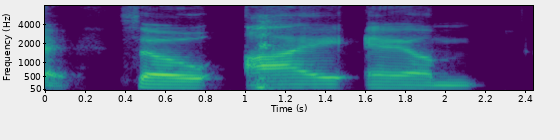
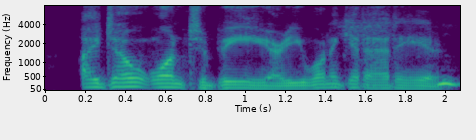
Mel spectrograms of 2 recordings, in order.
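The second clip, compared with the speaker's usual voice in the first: whispering; 3 dB quieter than usual. Voicing a character who leans over to another character: whispering in someone's ear. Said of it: "kinda whispers in his ear".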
